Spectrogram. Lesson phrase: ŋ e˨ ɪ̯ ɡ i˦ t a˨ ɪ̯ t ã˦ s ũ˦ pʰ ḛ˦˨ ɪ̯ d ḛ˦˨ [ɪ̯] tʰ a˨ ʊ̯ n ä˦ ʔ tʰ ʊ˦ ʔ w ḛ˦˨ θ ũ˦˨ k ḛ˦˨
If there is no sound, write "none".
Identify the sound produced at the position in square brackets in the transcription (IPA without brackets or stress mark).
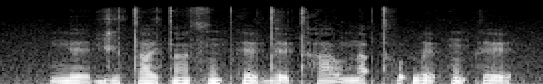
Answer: ɪ̯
